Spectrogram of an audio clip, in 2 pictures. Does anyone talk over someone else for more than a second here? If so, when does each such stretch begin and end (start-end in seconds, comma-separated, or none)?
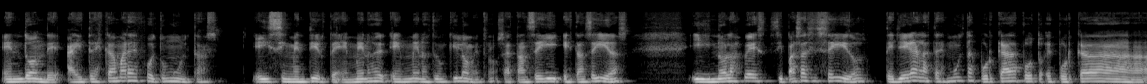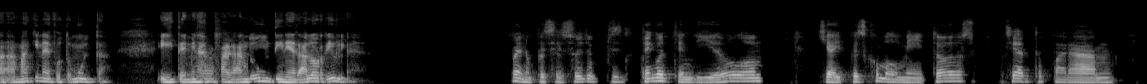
none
